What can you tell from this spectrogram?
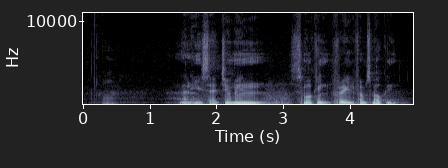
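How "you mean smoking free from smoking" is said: terrible, clumsy put-on Polish accent. Retelling what a Polish man said to the speaker, in a terrible Polish accent. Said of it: "that was my terrible Polish accent".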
